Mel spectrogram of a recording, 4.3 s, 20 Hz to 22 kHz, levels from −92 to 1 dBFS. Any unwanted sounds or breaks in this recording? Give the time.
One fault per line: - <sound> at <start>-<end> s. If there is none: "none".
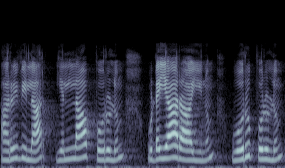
none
